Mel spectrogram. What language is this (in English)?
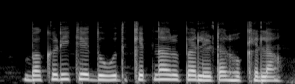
Bhojpuri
